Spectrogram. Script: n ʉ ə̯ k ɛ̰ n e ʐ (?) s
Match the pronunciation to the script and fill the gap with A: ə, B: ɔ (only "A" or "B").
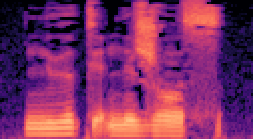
B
